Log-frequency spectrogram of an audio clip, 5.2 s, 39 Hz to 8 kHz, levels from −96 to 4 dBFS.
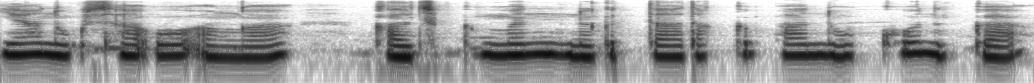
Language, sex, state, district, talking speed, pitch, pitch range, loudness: Garo, female, Meghalaya, West Garo Hills, 95 wpm, 230 Hz, 220-250 Hz, -13 LUFS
